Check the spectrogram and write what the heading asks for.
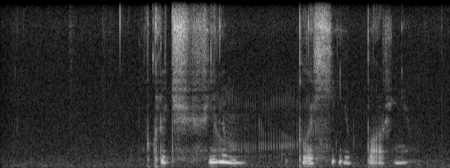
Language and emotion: Russian, sad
